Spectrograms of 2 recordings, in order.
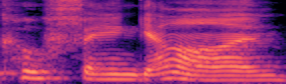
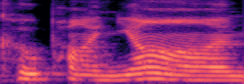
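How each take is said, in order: First: The name is said the speaker's usual anglicized way. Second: The name is said imitating the local pronunciation. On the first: "I pronounce it Kofangan" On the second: "I'm going to try to go with Kopanyan"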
